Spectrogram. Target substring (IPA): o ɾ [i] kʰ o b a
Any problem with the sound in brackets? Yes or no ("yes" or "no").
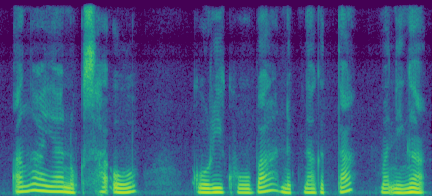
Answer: no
